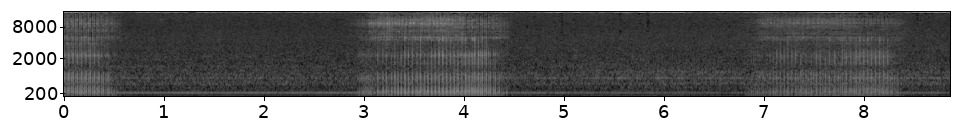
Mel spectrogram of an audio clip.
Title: Somebody is snoring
